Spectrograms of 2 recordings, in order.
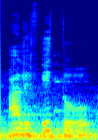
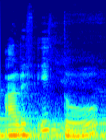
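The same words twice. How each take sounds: Both takes have the same delivery.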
